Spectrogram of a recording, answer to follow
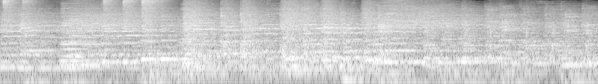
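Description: Live band playing upbeat dance music: a melody over a steady drum beat.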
